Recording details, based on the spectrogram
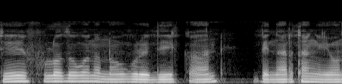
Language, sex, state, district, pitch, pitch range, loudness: Chakma, male, Tripura, Dhalai, 120 Hz, 115-135 Hz, -16 LUFS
